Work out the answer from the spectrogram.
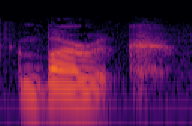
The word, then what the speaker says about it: Baruch: Well, Baruch, like in a bar where you go to have a beer, Rook.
